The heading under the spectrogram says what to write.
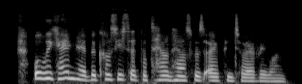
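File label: Voice Acting es, female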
